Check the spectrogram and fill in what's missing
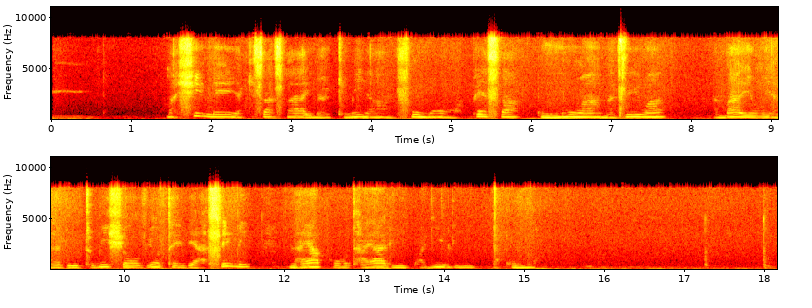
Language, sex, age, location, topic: Swahili, female, 25-35, Dar es Salaam, finance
